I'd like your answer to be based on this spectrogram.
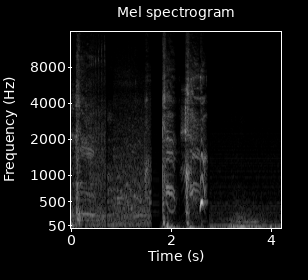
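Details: Compilation of coughs performed for ASMR: several short harsh coughs and throat-clearing sounds from an adult, mixed with brief voice sounds.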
